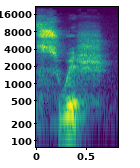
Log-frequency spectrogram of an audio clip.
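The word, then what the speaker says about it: Słysz: knives from spyderco are actually called swish it's in another language how was i supposed to know the way that it's spelt is slush anyways apparently it's swish it's the way that you're supposed to say it marcin swish is the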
